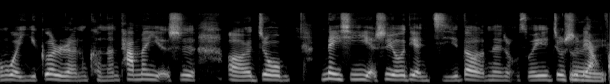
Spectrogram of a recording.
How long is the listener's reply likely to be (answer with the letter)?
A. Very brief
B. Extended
A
